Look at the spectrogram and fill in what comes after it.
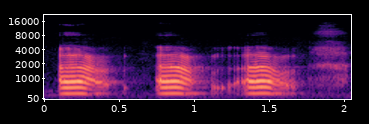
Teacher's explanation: इसको हम वस्ते हलक से अदा करते हैं, बिल्कुल दरमियान हलक से इसकी आवाज़ निकलेगी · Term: आइन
